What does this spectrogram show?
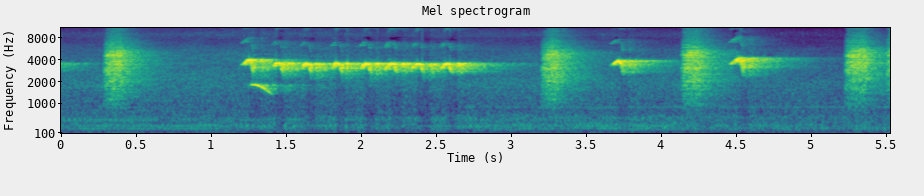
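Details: Learning oriental magpie-robin in full voice, practising song phrases: a long, even high whistle with a brief downslurred note beneath, then separate rasping, buzzy bursts alternating with short rising whistles.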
